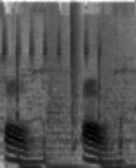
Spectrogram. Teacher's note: they pronounce the F letter like V with a very small syllable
